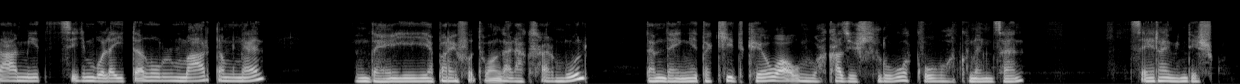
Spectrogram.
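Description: At 7.50 s, concealed Bluetooth headset packet loss: a voice packet from the headset never arrived, and the phone bridged the gap by repeating the closest-matching piece of the preceding waveform. The gap, about 7.5 ms, points to one lost frame, so the repair is nearly inaudible within the speech.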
